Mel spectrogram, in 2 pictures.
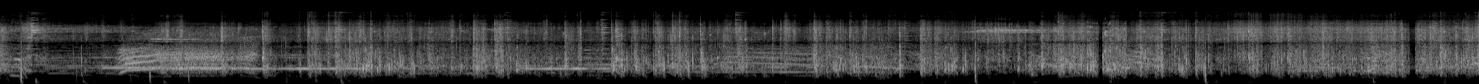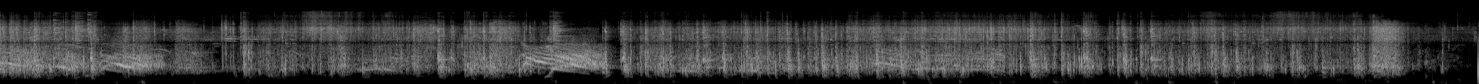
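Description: Swords clash and clang repeatedly in a noisy battle.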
